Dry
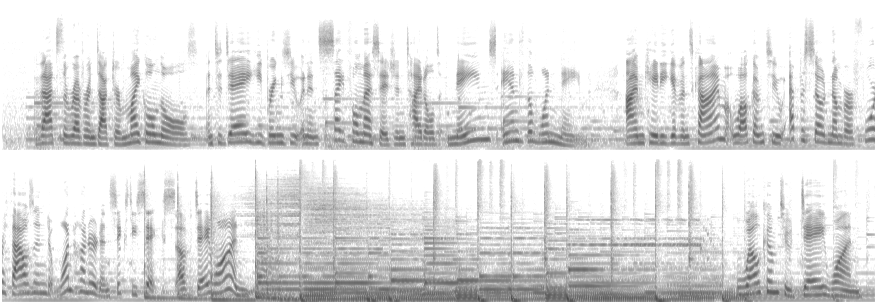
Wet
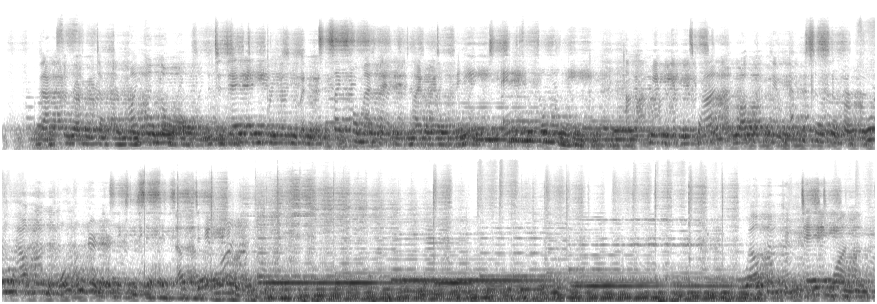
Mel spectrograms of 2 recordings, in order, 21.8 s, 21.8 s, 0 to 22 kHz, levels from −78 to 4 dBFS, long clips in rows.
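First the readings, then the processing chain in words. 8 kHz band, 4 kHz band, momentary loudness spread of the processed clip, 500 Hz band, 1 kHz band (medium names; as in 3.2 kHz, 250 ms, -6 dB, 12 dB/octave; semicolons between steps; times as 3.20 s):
+10.5 dB, +1.0 dB, 6 LU, +16.5 dB, +2.0 dB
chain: recorder AGC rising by 16 dB/s; on a send: echo whose repeats swap between lows and highs 136 ms, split 1.4 kHz, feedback 73%, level -9 dB; on the sum: peak limiter -19.5 dBFS, peak gain reduction 10.5 dB; graphic EQ 125/1000/8000 Hz +4/+4/+10 dB; harmonic tremolo 4.7 Hz, depth 100%, crossover 610 Hz; resonant low shelf 770 Hz +11 dB, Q 3; gated-style reverb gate 210 ms rising, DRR -0.5 dB; attacks held to a fixed rise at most 140 dB/s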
